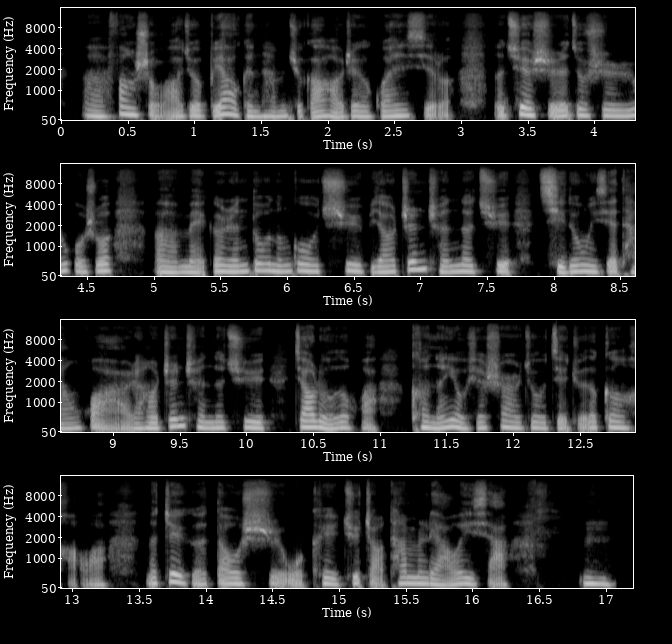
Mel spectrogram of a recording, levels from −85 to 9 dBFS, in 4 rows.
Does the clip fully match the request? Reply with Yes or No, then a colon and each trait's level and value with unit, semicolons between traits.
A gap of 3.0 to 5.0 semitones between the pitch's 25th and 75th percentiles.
No: narrow, 2.5 semitones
